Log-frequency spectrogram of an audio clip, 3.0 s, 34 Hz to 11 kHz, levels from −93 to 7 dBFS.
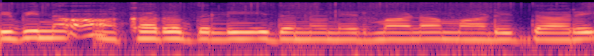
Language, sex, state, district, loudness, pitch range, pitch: Kannada, female, Karnataka, Dakshina Kannada, -14 LUFS, 190-205 Hz, 200 Hz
